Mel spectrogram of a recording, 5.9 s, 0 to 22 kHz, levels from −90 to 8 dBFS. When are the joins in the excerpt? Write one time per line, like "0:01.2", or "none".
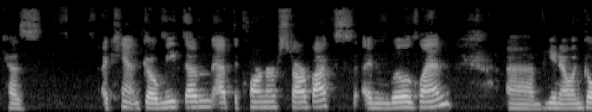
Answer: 0:01.4
0:04.9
